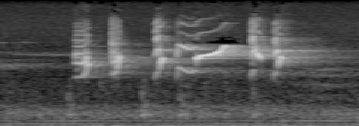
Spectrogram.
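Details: Quick sequence from a song thrush: several short chirps, a sustained whistled note rising slightly, then two more brisk chirps, all loud and close.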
